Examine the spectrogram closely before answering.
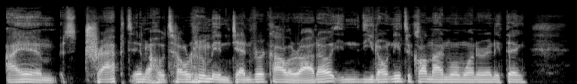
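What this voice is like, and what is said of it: Weak, sick-sounding voice. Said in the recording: “I think you can hear my voice is a little weak. ... came down with the COVID.”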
